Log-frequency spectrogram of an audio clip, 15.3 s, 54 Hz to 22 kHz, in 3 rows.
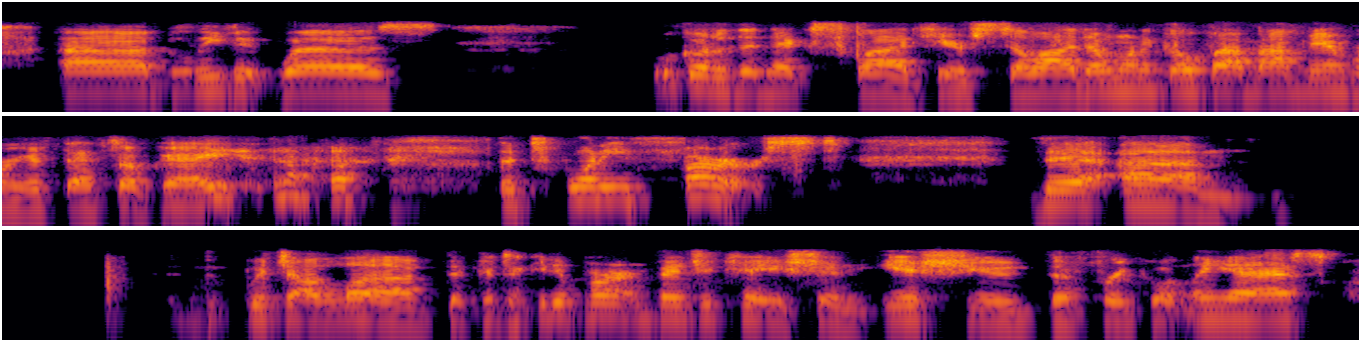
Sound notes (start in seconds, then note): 6.0 chuckles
